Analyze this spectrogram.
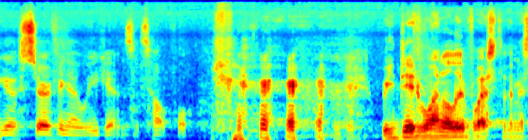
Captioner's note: laugh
